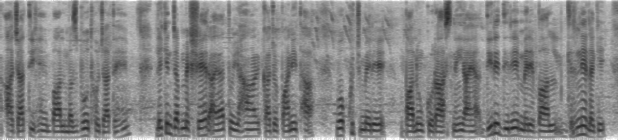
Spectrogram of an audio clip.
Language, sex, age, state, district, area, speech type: Urdu, male, 18-30, Jammu and Kashmir, Srinagar, rural, spontaneous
